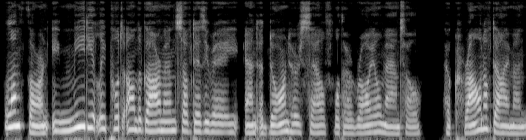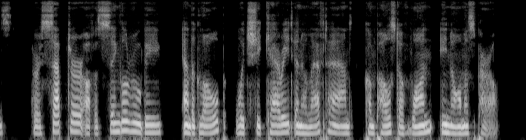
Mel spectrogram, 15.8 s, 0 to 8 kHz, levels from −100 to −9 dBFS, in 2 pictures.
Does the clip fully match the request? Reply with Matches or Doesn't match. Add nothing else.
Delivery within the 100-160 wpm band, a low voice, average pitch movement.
Doesn't match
